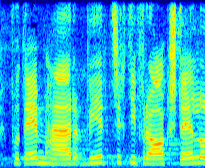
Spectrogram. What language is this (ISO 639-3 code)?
gsw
